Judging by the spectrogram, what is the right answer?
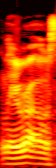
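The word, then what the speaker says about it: לראות: liros and it says it's spelled leiraos, or it's pronounced leiraos and spelled liros, to link the one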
